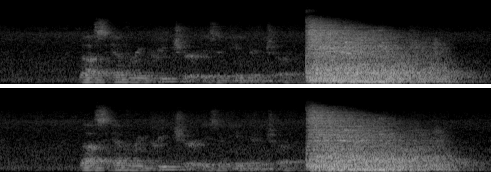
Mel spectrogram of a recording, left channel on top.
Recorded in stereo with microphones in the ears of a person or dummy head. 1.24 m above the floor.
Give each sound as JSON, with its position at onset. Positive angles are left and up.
{"t": 0.8, "sound": "a man speaking", "side_deg": 50, "distance_m": 0.9}
{"t": 3.0, "sound": "an explosion", "side_deg": 35, "distance_m": 0.9}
